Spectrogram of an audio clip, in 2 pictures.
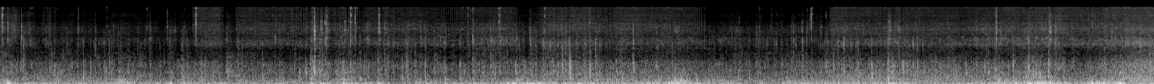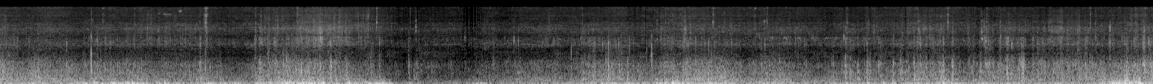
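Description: Wind rumbles against a moving rider.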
